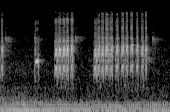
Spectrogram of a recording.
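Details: Bulbul gacor in besetan style: a sharp whistle, then two quick runs of buzzy, evenly pulsed notes, with faint high calls around them.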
